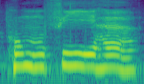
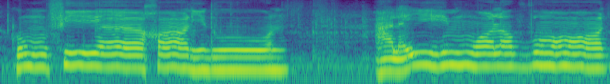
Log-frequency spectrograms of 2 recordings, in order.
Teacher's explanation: Apabila ada mim sukun bertemu dengan fa dan waw, maka harus benar-benar dibaca idhar dan jangan sekali-kali dibaca ikhfa.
